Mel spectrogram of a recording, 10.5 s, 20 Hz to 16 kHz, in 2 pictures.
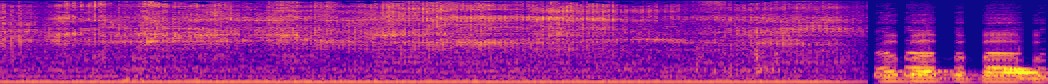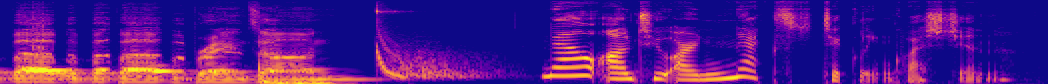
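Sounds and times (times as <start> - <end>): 
electric toothbrush buzzing while brushing teeth: 0.0 - 4.4
speech: 4.4 - 7.3, 8.0 - 10.4.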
